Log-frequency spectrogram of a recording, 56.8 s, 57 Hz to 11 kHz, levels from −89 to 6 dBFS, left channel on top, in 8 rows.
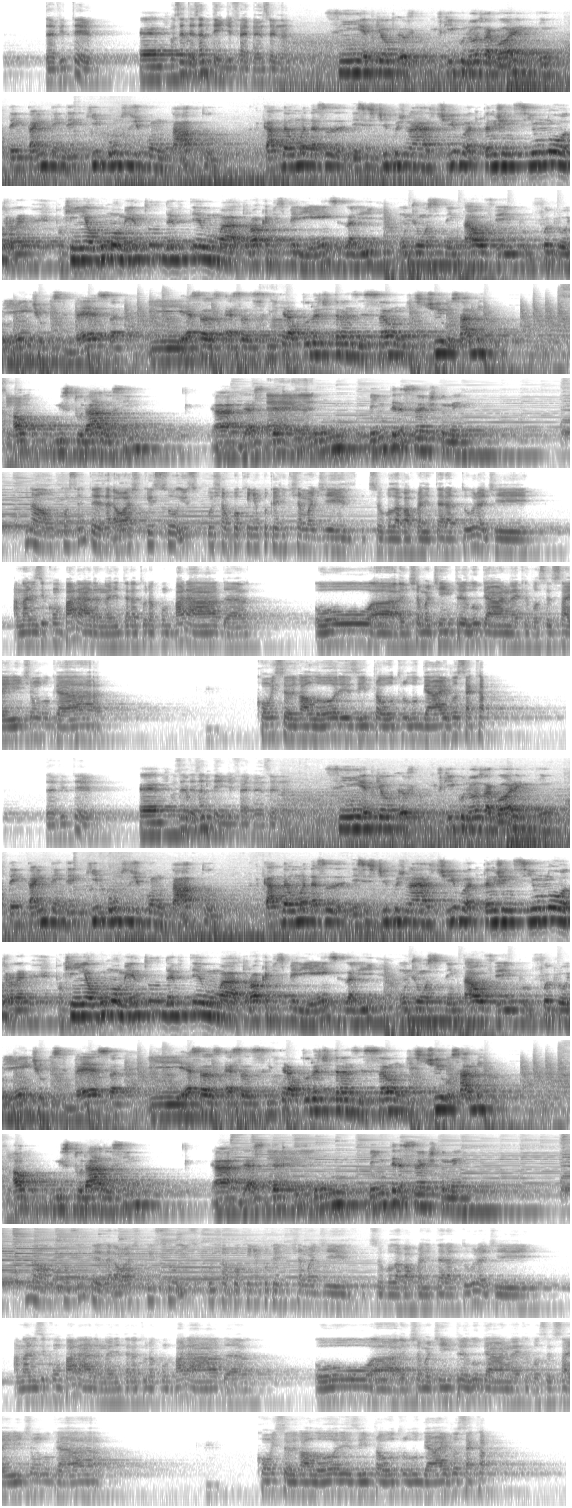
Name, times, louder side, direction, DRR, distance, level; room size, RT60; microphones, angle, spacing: voice 1, 0.5-1.2 2.1-3.6 24.4-25.0 28.3-28.7 31.7-32.3 35.8-42.1 42.7-45.7 46.5-51.0 52.9-55.7, left 5 dB, 55° left, 0.5 m, -31 dB
voice 2, 1.7-2.6 4.1-10.0 10.4-27.4 28.5-30.4 31.0-34.4, right 1 dB, 20° right, 0.7 m, -20 dB
sound 1, 3.2-12.8, equal, 85° right, 1.5 m, -30 dB
sound 2, 19.0-20.7 21.4-25.6 26.4-28.9, equal, 10° left, 0.8 m, -34 dB
Harp, 31.1-40.1, right 4 dB, 60° right, 0.7 m, -40 dB
23.5 x 11.5 x 2.3 m
head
